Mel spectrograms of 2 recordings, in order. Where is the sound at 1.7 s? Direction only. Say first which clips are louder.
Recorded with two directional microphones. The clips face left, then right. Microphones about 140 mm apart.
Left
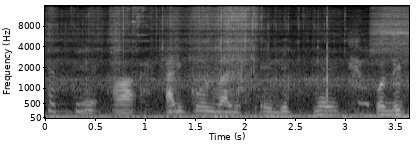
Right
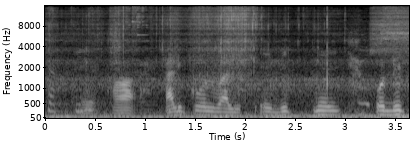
Right 2 dB; 90° left.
